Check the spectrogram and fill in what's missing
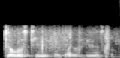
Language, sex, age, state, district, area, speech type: Kashmiri, male, 30-45, Jammu and Kashmir, Srinagar, urban, conversation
